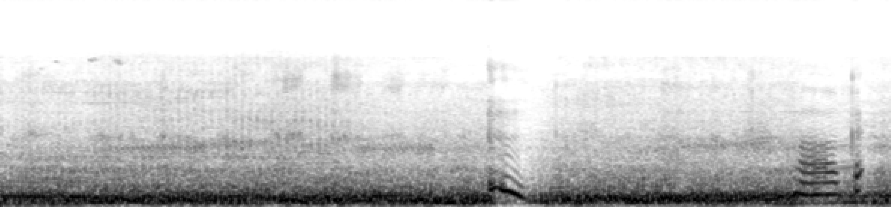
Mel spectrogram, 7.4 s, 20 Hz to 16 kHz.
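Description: A new KTM Duke 200 motorcycle is ridden on a rough road, its engine droning steadily and close with wind rumble, and a brief rising rev near the middle plus another short gear-change whine near the end.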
